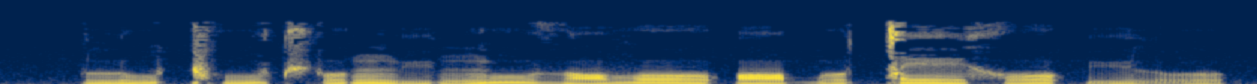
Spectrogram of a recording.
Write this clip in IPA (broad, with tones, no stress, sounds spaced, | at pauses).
l u˧˥˧ ǁʰ u˧˥˧ t͡ʃʼ ʊ˦˥ ŋ͡m y˩˧˩ ŋ͡m u˥˧ ð ɔ˨˦ β o˥˧ ʔ ɔ˥˧ ɓ ʊ˦˥ ǀ e˥˧ x o˧˥˧ ʔ y˩˧˩ l ʊ˩˧˩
